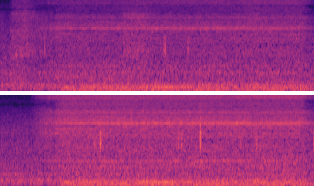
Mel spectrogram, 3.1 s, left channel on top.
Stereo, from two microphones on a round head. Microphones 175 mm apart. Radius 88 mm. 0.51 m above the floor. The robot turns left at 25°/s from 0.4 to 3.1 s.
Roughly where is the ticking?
Right.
